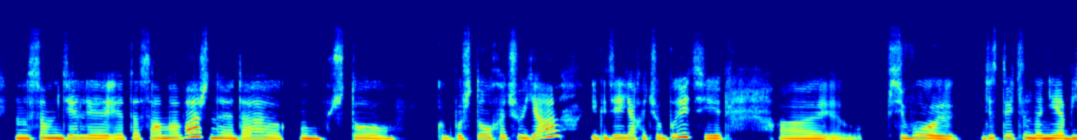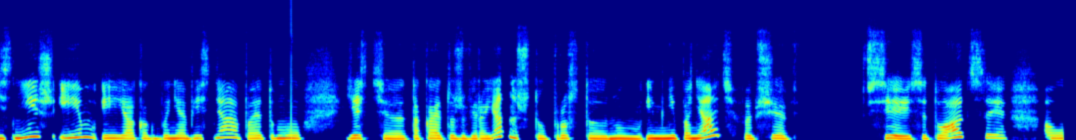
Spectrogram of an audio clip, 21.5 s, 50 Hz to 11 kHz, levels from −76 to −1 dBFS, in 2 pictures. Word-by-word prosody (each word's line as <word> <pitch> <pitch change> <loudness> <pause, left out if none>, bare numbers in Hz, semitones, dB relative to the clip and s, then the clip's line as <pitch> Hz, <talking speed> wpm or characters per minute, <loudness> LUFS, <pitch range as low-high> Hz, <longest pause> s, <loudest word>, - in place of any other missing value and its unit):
на 220 -1 +3
самом 225 +2 +2
деле, 225 -1 0
это 215 +1 -5
самое 225 +2 +1
важное, 265 -9 +3
да, 225 +1 -2
к 215 - -10
у 200 -1 +3
что, 215 -3 -3 0.5
как 195 -2 -7
бы 210 - -2
что 235 +5 -3
хочу 235 0 -6
я 245 +9 +2 0.4
и - - -4
где 220 +3 -1
я 230 0 -1
хочу 225 -1 -5
быть. 290 +5 +1
И, 215 -1 +2 0.5
а, 205 -1 +1
э, 190 0 -2 0.4
всего 225 0 +1 0.4
действительно 220 +1 -1
не 220 +1 +6
объяснишь 230 - +1
им, 285 +4 0
и 220 - -1
я 220 0 0
как 210 -1 -5
бы 210 +2 0
не 215 - +5
объясняю. 245 +7 -3
Поэтому 220 +1 0 0.4
есть, 220 0 -2
э, 200 -2 0
такая 210 +1 -1
тоже 205 -1 -2
вероятность, 215 - -1
что 205 -2 -5
просто, 210 -1 -1
ну, 200 -1 +5
им 205 +2 +6
не 210 +1 +8
понять 225 - +2
вообще 210 +1 -2 0.6
в - - -35
всей 215 -3 +1
ситуации, 235 - -1 0.4
а, 225 - -6
о - - 0
220 Hz, 145 wpm, -22 LUFS, 210-230 Hz, 0.6 s, не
